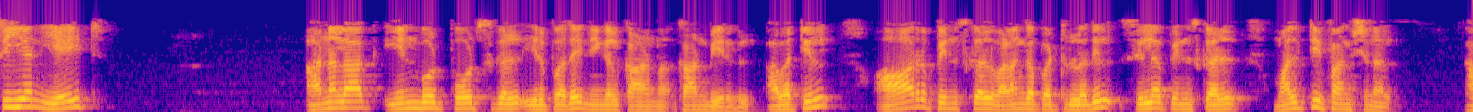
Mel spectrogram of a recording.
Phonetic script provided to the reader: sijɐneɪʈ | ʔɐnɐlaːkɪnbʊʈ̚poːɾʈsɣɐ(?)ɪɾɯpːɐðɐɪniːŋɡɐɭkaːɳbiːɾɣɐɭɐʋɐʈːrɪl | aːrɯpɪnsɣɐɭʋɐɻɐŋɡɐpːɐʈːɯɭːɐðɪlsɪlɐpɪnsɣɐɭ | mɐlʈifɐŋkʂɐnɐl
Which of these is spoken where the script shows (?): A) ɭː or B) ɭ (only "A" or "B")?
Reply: B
